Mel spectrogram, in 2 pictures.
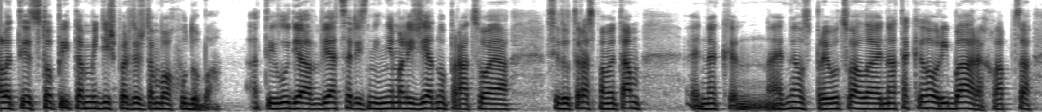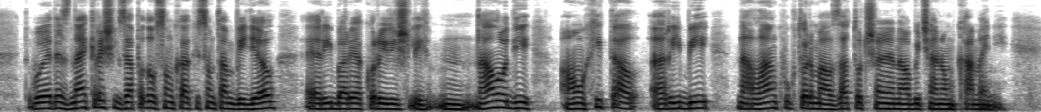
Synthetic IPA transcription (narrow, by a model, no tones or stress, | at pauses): alɛt̪ɪɛst̪ɔpit̪amʋiɟiːʃpɾɛt̪ɔʒɛt̪ambɔlaxud̪ɔba̰ | at̪iːluɟɪaʋɪat͡sɛɾiːzɲiɣɲɛmaliʒɪad̪nupɾʔaːt͡suajasid̪ɔt̪ɛɾaspamɛt̪aːm | jɛ̰d̪nakna̰jɛ̰d̪nɛːɦɔspɾɛʋɔt͡sualɛajnat̪akɛːɦɔɾibaːɾa̰xlap̚t͡sat̪ɔbɔljɛd̪ɛnznajkɾajʃiɣzaːpad̪ɔʊsɔŋkaakiːsɔmt̪amʋiɟɛlajɾibaːɾiakɔɾibiʃlinalɔɟi | ʔaɔnxit̪alɾibina̰laŋkukt̪ɔɾɛmalzat̪ɔt͡ʃɛnɛːnaɔbit͡ʃajnɔmkʰamɛɲḭ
